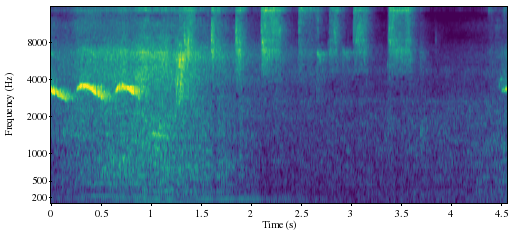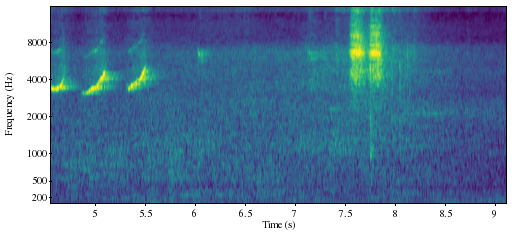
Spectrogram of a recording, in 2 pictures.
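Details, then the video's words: Grey-cheeked bulbul singing brief bright whistles: a wavering pair at the start, then three rising upslurred notes in close succession midway, over a continuous background hiss and faint clicks. "cucak jenggot(cucak brues) full emosi nembak"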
